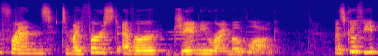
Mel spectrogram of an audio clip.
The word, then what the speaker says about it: JanuWriMo: I have had some people tell me to pronounce it jano rime oh but that's not happening it's Jan dear I'm o for me and that's what it's staying so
